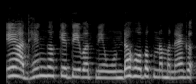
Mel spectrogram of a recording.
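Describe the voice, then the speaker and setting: A woman's voice: extremely high pitch, fairly even intonation, very fast. A woman voicing a remorseful middle-aged mother in a cartoon, apologetic and pleading, with a North Karnataka Kannada accent. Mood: insistent. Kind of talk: cartoon voice acting.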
